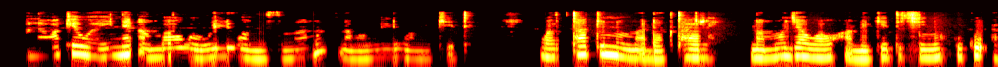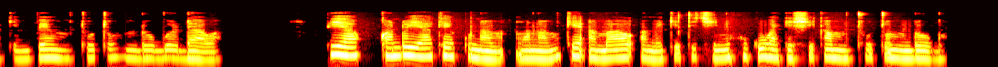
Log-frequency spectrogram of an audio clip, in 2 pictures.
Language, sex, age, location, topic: Swahili, female, 25-35, Nakuru, health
